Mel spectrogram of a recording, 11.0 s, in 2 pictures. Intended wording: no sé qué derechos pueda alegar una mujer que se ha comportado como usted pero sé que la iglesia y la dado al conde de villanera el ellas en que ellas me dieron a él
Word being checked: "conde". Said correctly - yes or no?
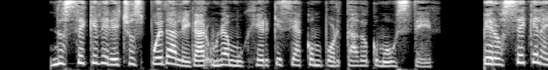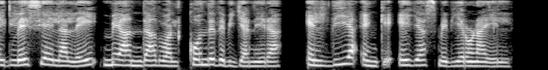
yes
